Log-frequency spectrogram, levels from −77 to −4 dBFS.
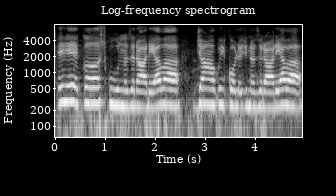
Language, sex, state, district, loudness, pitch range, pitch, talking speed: Punjabi, female, Punjab, Kapurthala, -13 LUFS, 230-260 Hz, 240 Hz, 170 wpm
